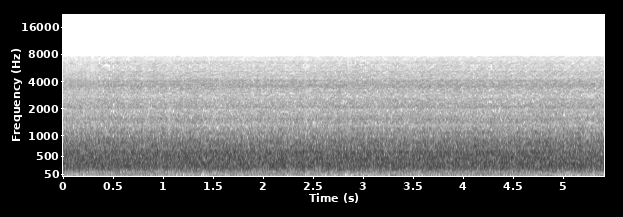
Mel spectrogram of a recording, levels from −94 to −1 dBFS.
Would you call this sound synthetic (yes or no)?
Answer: no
